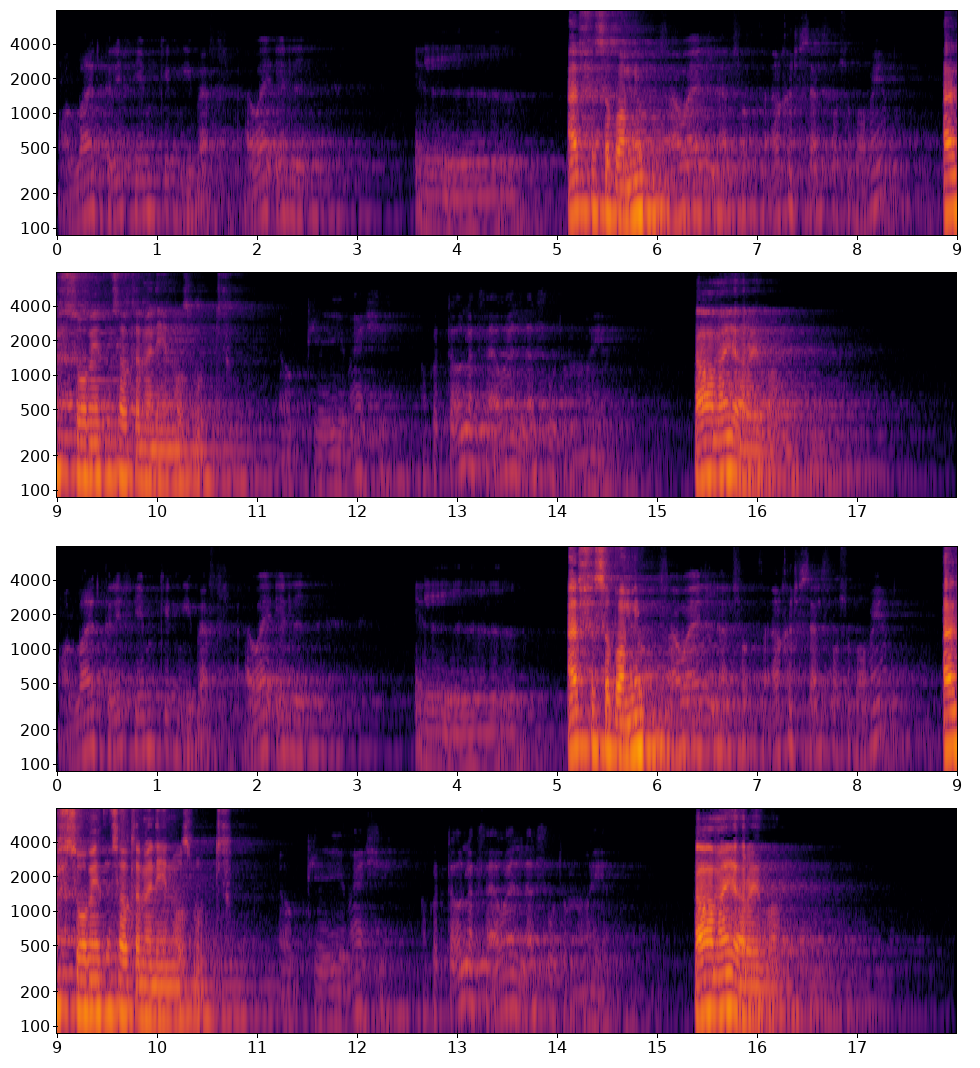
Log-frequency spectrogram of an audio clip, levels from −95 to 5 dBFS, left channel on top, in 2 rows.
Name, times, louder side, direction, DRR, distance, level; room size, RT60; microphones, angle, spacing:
voice 1, 0.0-2.5 3.6-4.7 5.7-8.4 11.2-14.6, right 1 dB, 20° right, 5 dB, 1.7 m, -50 dB
voice 2, 5.1-6.1 8.9-10.7 15.4-16.3, right 4 dB, 85° right, 14 dB, 0.9 m, -28 dB
27.0 x 15.0 x 9.1 m, 2.3 s
head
